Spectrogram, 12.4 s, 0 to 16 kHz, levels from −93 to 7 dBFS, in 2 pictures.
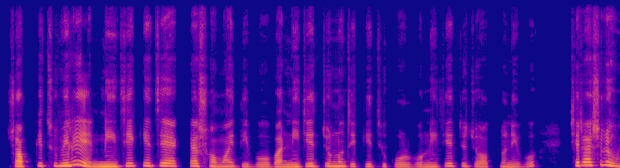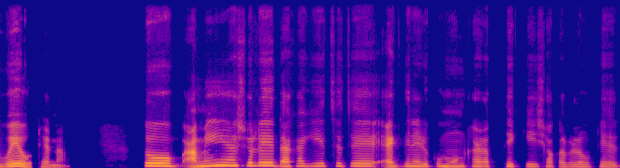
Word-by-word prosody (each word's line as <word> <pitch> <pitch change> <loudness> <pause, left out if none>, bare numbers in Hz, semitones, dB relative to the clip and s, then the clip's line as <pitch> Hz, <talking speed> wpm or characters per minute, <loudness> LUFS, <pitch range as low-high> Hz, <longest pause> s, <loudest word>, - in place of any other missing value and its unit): সবকিছু 230 +4 +1
মিলিয়ে 275 +2 +5 0.2
নিজেকে 250 +6 -1
যে 260 - 0
একটা 245 0 -5
সময় 200 -1 -4
দিব 185 -2 -12 0.2
বা 175 - -1
নিজের 205 +4 -3
জন্য 215 -1 -2
যে 210 - -8
কিছু 205 +1 -11
করবো 180 -2 -10
নিজের 235 +7 -7
যে 230 - -9
যত্ন 180 -1 -10
নেব 165 +1 -13 0.5
সেটা 290 0 +1
আসলে 315 +1 -1
হয়ে 225 +3 +7
ওঠে 165 -1 -10
না। - - -13 0.8
তো 255 - +7 0.4
আমি 225 +6 +5 0.3
আসলে 280 0 -1 0.2
দেখা 220 +2 -1
গিয়েছে 235 +2 -8
যে 240 -1 -2 0.3
একদিন 200 +3 -2
এরকম 220 +1 -7
মন 200 0 -4
খারাপ 205 -1 -5
থেকেই 210 -1 -7
সকালবেলা 190 0 -9
উঠে 200 +2 -12
215 Hz, 170 wpm, -24 LUFS, 195-240 Hz, 0.8 s, হয়ে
